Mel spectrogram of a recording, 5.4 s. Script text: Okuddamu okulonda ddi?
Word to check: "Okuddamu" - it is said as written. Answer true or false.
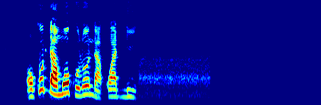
true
